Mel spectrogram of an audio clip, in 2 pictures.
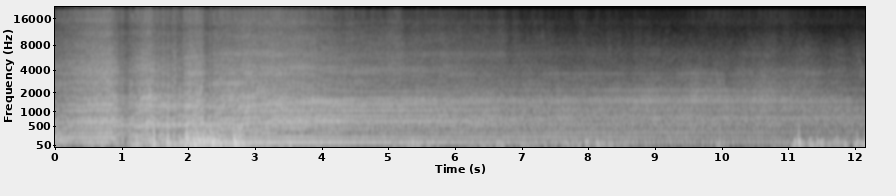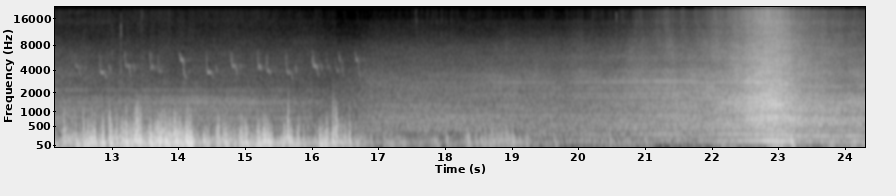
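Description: An MBK Nitro scooter with an Ovetto engine being ridden, its small two-stroke engine buzzing and rising in pitch as it accelerates, then fading, with a burst of rough wind buffeting midway and another engine surge near the end.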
